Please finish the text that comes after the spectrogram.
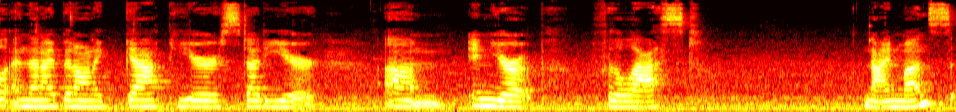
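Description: A nineteen-year-old woman chatting as a podcast guest, friendly and a bit hesitant, with many ums. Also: medium pitch. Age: teens. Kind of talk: casual chat. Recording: clear background noise.

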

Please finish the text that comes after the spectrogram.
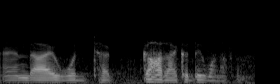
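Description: An actor playing a bold, wry young English gentleman posing as king in a 1940s radio drama. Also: on the low side, little pitch movement, normal speed, over loud music, lightly acted. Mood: resolute. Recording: tinny 1940s radio broadcast.

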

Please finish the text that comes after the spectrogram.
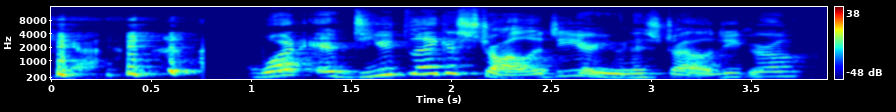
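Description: A woman's voice: mid-range voice, very animated, a little fast, creaky, a bit bright. A young woman hosting a podcast interview, upbeat and chatty, laughing easily with her guest. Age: young adult. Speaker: podcast host. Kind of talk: casual interview chat.

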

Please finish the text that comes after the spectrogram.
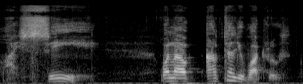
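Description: An actor playing a gentle, guarded old man in a radio drama, speaking hesitantly and earnestly. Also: medium pitch, big pitch swings, unhurried, heavily acted. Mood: hesitant, warming. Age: older. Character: gentle, guarded old father hiding his identity. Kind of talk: 1950s radio drama acting.

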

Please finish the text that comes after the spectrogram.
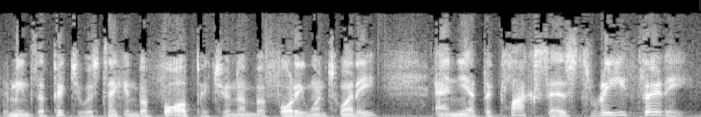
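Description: An actor playing a confident, sharp-witted amateur detective in a 1940s radio drama, brisk and wry as he thinks aloud, on a muffled old recording. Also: sits low, very animated, slight background noise, exaggerated voice. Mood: excited deduction.

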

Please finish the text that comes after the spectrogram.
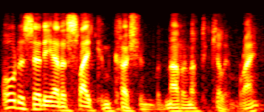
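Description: A man's voice: sits low, very animated, rapid-fire. An actor playing a suave, wisecracking male private detective in a 1940s radio drama, wry and flippant. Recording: dull old radio broadcast.

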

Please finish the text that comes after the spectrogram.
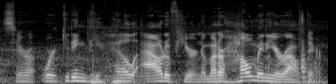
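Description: An actor playing a loyal, caring and determined survivor in a post-apocalyptic audio drama, speaking earnestly and supportively. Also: male voice, medium pitch, fast, background noise, lightly acted. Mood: urgent.

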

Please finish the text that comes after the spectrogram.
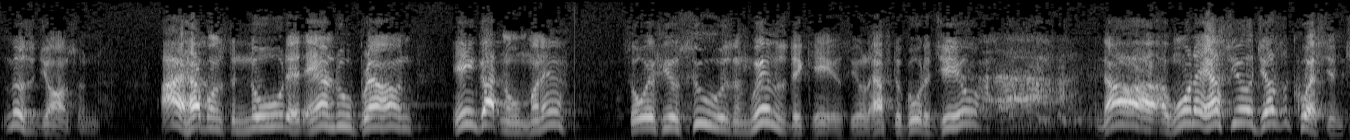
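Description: An actor playing an excitable, wheedling friend pleading a case in 1940s radio comedy, with husky, folksy ungrammatical speech on a muffled old recording. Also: male voice, a little high, heavily acted.

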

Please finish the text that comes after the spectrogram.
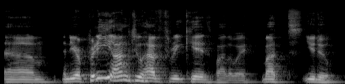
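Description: A man's voice: medium pitch, big pitch swings, normal speed. A man hosting an interview in a casual, conversational way. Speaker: interview host. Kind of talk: casual chat.

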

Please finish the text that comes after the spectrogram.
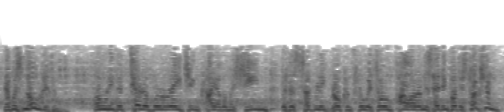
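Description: A man's voice: extremely high pitch, brisk, background noise. An actor playing a haunted, anguished railway signalman in a brooding, dramatic 1940s radio horror play style. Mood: rising dread. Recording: muffled 1940s radio recording.

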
